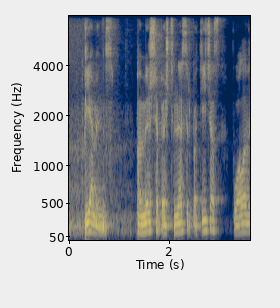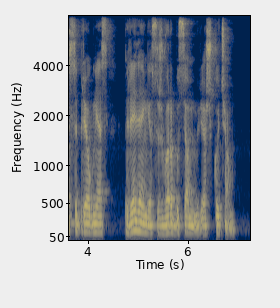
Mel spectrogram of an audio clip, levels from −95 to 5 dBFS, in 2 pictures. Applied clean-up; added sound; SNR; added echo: none; none; none; none.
